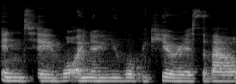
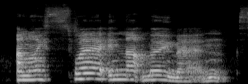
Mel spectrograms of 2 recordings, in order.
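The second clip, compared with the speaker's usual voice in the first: plain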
